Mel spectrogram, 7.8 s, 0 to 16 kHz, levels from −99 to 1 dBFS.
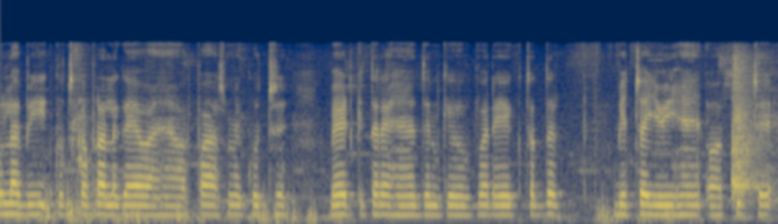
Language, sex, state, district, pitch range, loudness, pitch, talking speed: Hindi, female, Rajasthan, Bikaner, 155-165 Hz, -18 LUFS, 160 Hz, 185 wpm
